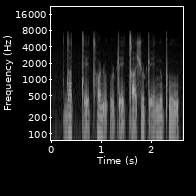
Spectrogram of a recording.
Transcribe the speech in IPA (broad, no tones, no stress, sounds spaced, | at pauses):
d a tː ḛ tʰ ɔ ɳ ṵ ʔ ṵ ʈ ḛ ǀ a̰ ʃ u ʈ ḛ n u pʼ u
